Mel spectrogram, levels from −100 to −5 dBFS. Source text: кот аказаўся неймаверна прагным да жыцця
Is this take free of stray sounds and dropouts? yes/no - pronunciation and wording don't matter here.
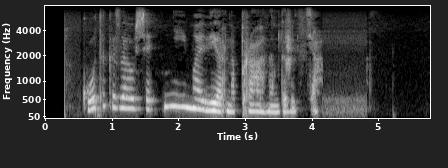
yes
